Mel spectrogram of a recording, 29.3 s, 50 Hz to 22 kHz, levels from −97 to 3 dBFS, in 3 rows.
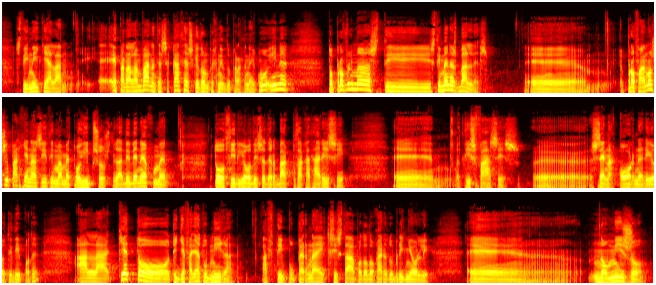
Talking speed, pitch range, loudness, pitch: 125 wpm, 95-130 Hz, -23 LUFS, 110 Hz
